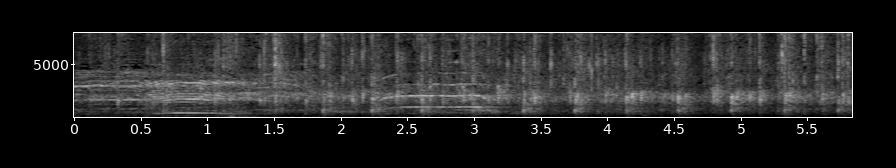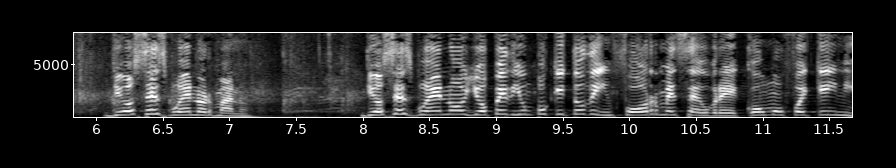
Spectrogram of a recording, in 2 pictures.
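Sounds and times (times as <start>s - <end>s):
church congregation applauding in worship: 0.0s - 8.2s
speech: 6.1s - 7.3s, 8.0s - 11.6s.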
